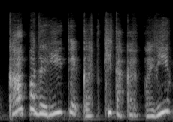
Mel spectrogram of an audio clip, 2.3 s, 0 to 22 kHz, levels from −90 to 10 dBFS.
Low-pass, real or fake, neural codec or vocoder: 14.4 kHz; fake; codec, 32 kHz, 1.9 kbps, SNAC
